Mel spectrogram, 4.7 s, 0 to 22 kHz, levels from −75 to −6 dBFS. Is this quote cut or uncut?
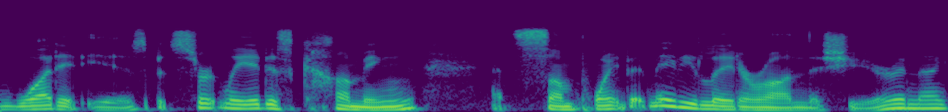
cut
